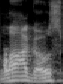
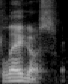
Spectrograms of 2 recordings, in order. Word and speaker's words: Lagos: on the proper pronunciation I was calling it Lagos because I'm from the West Coast United States and I don't know anything and she told me no it's Legos all right all right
